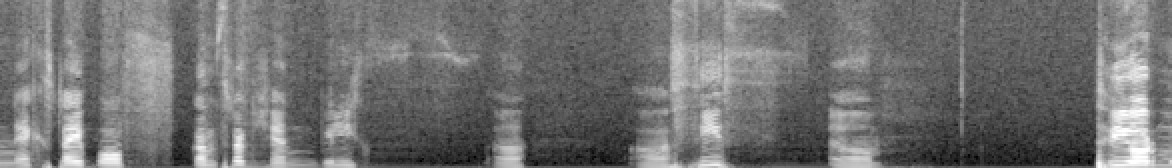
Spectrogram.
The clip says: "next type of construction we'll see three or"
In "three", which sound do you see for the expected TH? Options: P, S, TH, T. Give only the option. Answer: S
